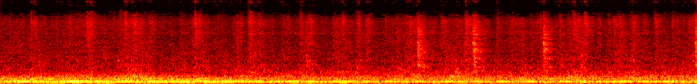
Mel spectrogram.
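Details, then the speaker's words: Whirlpool/Maytag dryer that is noisy, takes longer to dry and leaves clothes damp: a drone with irregular scraping ticks. The blower wheel is rotating on the motor shaft instead of spinning with it. The fix is to remove it with a step drill bit. "You've heard the noise. This is the issue. The blower wheel is rotating on the shaft. It is not spinning."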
